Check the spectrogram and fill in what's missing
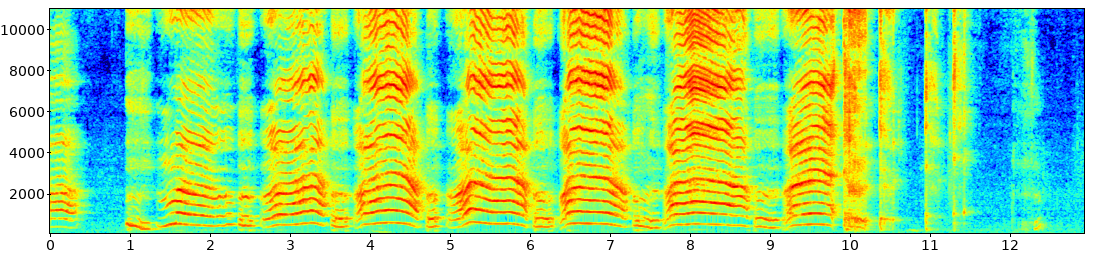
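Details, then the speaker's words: Irritable, febrile baby with cough and abnormal voice; whenever crying, harsh noisy in-breaths between repeated cry bursts: inspiratory stridor of croup (infection of the vocal cords). "Whenever he was crying, he was making a peculiar sound like this. Okay, now this sound is called stridor. And what is this? This is called croup."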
